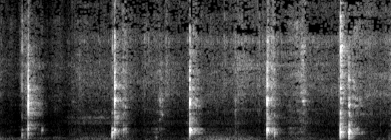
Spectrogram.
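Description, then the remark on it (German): Jackfruit marinated in oil and spices sizzles in a hot wok, a steady crackling hiss broken by regular spatula scrapes about every second as the pieces are spread across the bottom of the wok and stirred, with no voices. “Das in Öl und Gewürzen marinierte Jakobs Fruchtfleisch gebe ich mal ein und verbreite, verteile das hier ein bisschen auf den Boden meines Woks hier, damit alles ein bisschen Hitze bekommt.”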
